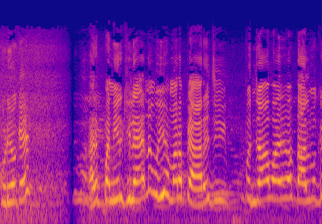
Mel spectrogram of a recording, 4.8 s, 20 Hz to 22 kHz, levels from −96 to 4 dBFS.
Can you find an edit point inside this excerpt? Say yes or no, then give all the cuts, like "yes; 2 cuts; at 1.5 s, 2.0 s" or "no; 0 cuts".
yes; 1 cut; at 1.1 s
